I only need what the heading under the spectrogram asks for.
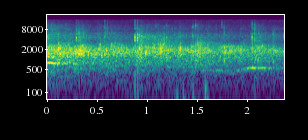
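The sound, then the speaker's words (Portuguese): A church audience applauds during a service, with soft but dense clapping that runs evenly throughout without a break. “Vamos aplaudir o Senhor e se coloque de pé no seu lugar.”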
